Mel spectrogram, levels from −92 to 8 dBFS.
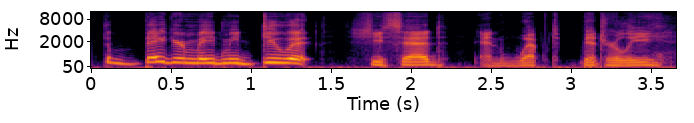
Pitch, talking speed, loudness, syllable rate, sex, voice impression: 160 Hz, 180 wpm, -20 LUFS, 4.4 syllables/s, male, masculine, adult-like, refreshing, slightly sincere, slightly lively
